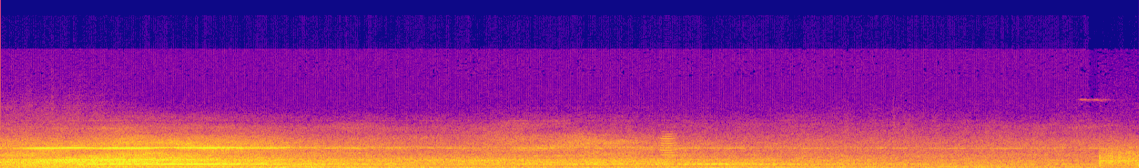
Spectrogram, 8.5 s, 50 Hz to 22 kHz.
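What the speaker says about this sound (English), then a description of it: "There is our Delta A220 from Dallas." A Delta Airbus A220 jet arriving from Dallas, a steady loud engine roar with a high whine, strongest at first and then easing, with no talk.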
